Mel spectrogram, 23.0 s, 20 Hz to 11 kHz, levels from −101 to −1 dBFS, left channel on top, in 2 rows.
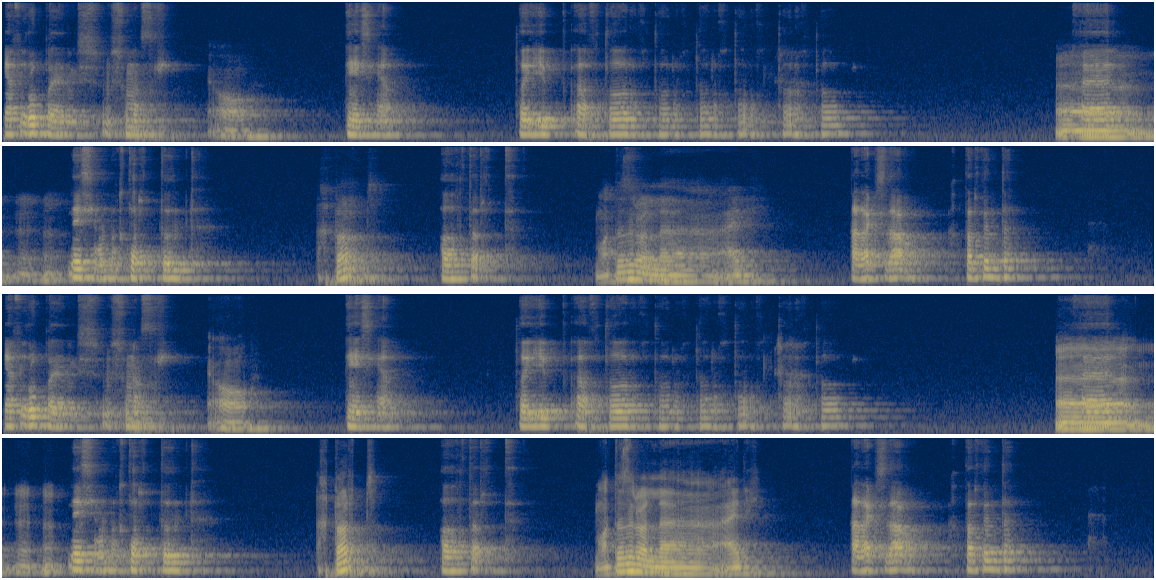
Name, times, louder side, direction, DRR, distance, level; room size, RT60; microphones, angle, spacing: voice 1, 0.0-1.6 3.4-4.0 5.2-7.5 7.8-8.4 10.8-11.1 12.2-13.3 15.9-16.6 20.0-20.7 21.2-21.6, equal, 5° left, 5 dB, 0.6 m, -33 dB
voice 2, 2.1-2.4 10.5-12.0 14.7-15.2 17.4-19.1, right 3 dB, 75° right, 11 dB, 0.5 m, -32 dB
11.0 x 6.4 x 2.5 m, 1.2 s
head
